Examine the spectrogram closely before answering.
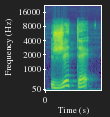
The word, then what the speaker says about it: j'étais: Remember, here we've got accent aigu, so it goes like et, all right?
